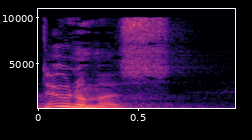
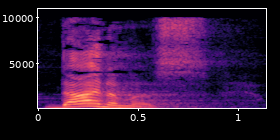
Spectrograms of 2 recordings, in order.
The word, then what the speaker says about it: dunamis: It's actually the word dunamis, which is sometimes pronounced dynamis,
